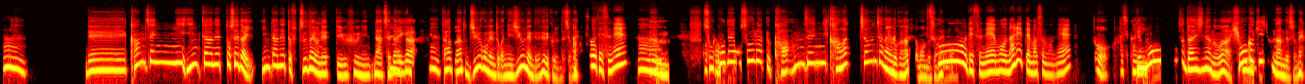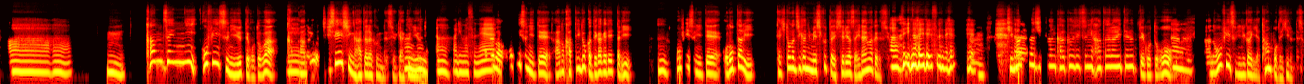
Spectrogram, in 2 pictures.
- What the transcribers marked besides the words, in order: laughing while speaking: "居ないですね"
- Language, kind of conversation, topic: Japanese, podcast, これからのリモートワークは将来どのような形になっていくと思いますか？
